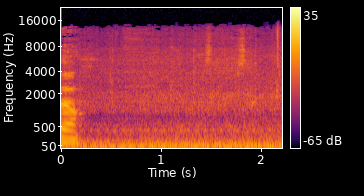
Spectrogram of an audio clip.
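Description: Classic Range Rover's four-cylinder VM diesel engine idling steadily, a low even rumble.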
